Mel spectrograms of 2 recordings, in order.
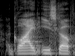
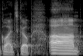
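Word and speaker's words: GlideScope: end we got a glide East cope no it's not pronounced that way it's a glide scope and so I was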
